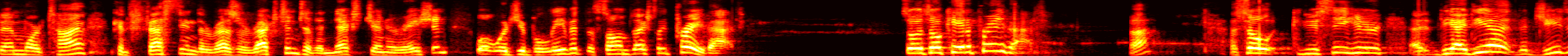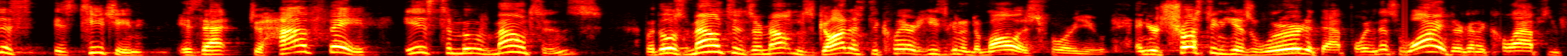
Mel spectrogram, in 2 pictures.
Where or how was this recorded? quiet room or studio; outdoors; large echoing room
large echoing room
